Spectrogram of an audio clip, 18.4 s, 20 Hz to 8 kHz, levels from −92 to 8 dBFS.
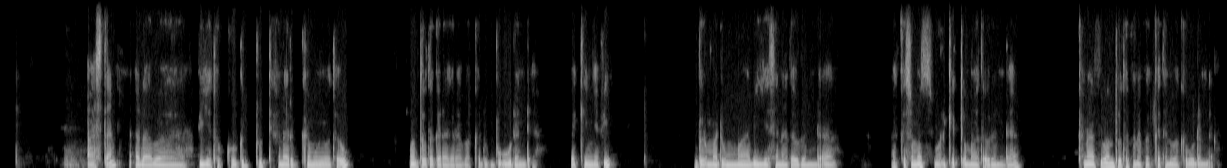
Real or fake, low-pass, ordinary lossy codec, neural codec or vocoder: real; 7.2 kHz; Opus, 24 kbps; none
